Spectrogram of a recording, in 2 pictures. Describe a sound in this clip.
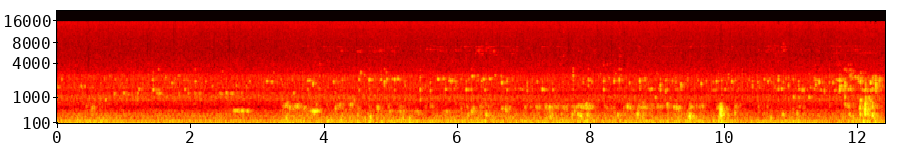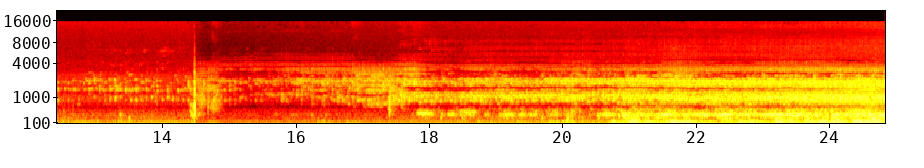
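Tractor engines rumble steadily, growing louder toward the end.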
